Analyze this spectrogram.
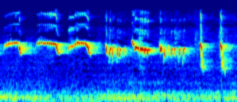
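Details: Caged White-rumped shama in full song, played to provoke and speed up singing: loud, varied whistled phrases sliding down, then sharp rapid chips and clicks in quick succession.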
